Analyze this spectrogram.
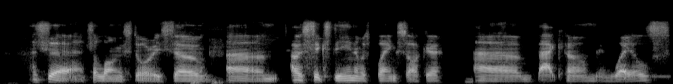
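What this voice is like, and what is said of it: Speaks with an unusual accent. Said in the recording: “you got this funny accent.”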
